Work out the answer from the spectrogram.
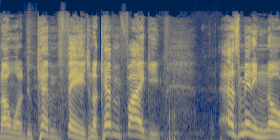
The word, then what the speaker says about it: Feige: It's Kevin Feige. They're okay. Yeah, you were pronouncing like it was yogurt. Yeah. Feige.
